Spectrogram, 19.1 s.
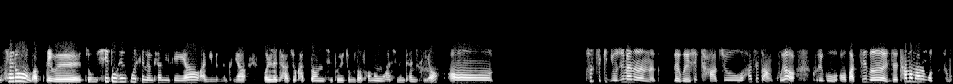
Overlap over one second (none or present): none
